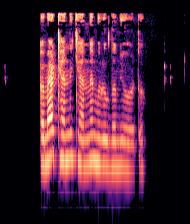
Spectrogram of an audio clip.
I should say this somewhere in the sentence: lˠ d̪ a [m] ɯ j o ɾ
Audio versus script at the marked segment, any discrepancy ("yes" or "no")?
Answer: yes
